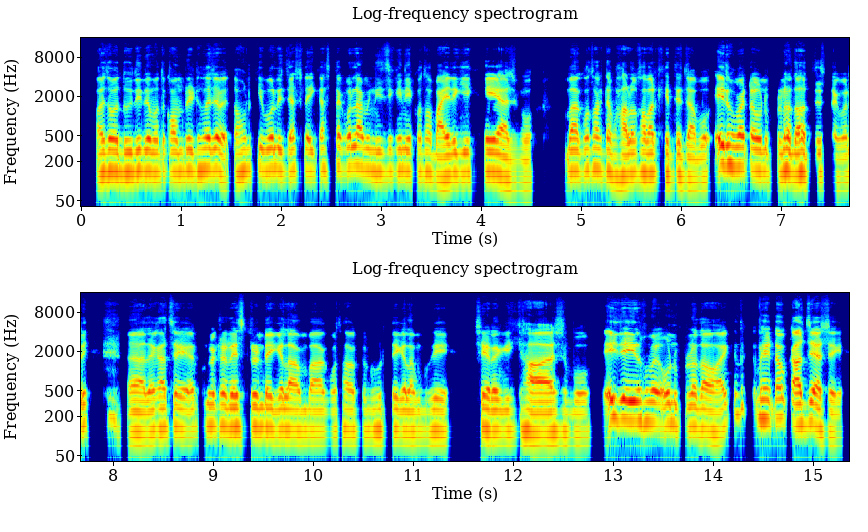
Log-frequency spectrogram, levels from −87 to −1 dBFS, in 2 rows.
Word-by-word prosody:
হয়তোবা 140 +2 +2
২ 140 - 0
দিনের 145 0 +1
মধ্যে 140 +1 -5
কমপ্লিট 140 +1 -2
হয়ে 155 0 +1
যাবে। - - +3
তখন 140 +3 -4
কি - - -8
বলি 155 -1 +1
যে, - - -4
"আসলে 150 - -6
এই 140 - -11
কাজটা 155 +2 -5
করলে 165 +1 +1
আমি 155 - -4
নিজেকে 145 +1 -6
নিয়ে 145 - -2
কোথাও 140 -1 -5
বাইরে 120 +3 +3
গিয়ে 140 0 -3
খেয়ে 140 -1 +4
আসব। 100 -1 -10 0.5
বা 150 - +4
কোথাও 155 +1 -2
একটা 145 - -2
ভালো 130 +1 +2
খাবার 135 -1 +1
খেতে 130 -1 -3
যাবো।" 115 0 -1 0.2
এরকম 175 -2 +4
একটা 165 -2 -1
অনুপ্রেরণা 145 +1 -1
দেওয়ার 130 -1 +3
চেষ্টা 135 - -6
করি। 150 +6 -2 0.4
আ - - -1 0.2
দেখা 130 +3 +1
যাচ্ছে 135 +2 -2 0.2
কোনো 150 - -7
একটা 145 0 +1
রেস্টুরেন্টে 140 0 +1
গেলাম 130 -1 +2
বা 120 - +2 0.2
কোথাও 125 +1 -5
একটু 125 - -15
ঘুরতে 130 -1 -8
গেলাম, 120 -1 0
ঘুরে 125 +1 -3 0.4
সেখানে 130 -3 +3
গিয়ে 125 0 -6
খাওয়া 115 -2 +6
আসব। 120 -1 -10 0.4
এই - - +6
যে 185 - +7
এইরকমের 170 -1 +4
অনুপ্রেরনা 145 -2 -2
দেওয়া 125 -2 +4
হয়। - - +1
কিন্তু 215 +8 -10 0.3
এটাও 185 +1 +1
কাজে 155 +2 +6
আসে। 120 -3 -3
140 Hz, 245 wpm, -22 LUFS, 130-150 Hz, 0.5 s, যে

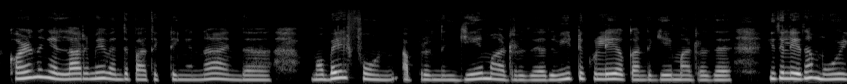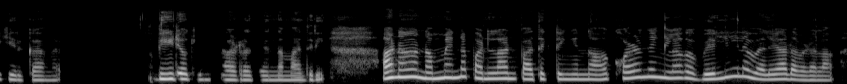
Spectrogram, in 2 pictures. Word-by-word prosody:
குழந்தைங்க 305 +3 +4
எல்லாருமே 255 +3 +1
வந்து 240 +1 -4
பாத்துக்கிட்டீங்கன்னா, 220 +1 -5 0.2
இந்த 215 0 -6 0.7
மொபைல் 275 +7 +4
ஃபோன், 230 -5 -2 0.2
அப்புறம் 215 +1 -6
இந்த 210 0 -5 0.2
கேம் 255 +3 +2
ஆட்றது. 205 -1 -5
அது 210 - -3
வீட்டுக்குள்ளயே 250 -2 +1
உக்காந்து 210 -1 -5
கேம் 220 0 -1
ஆட்றது. 205 0 -4 0.5
இதிலேயே 265 -2 +5
தான் 300 -2 +4
மூழ்கி 240 0 -1
இருக்காங்க. 200 -1 -7 1.1
வீடியோ 255 +1 +6
கேம்ஸ் 220 -1 -12
ஆட்றது 210 -1 -5
இந்த 205 0 -4
மாதிரி. 220 +1 -4 0.7
ஆனா, 330 +3 +8 0.2
நம்ம 280 +3 +5
என்ன 325 +3 +3
பண்ணலான்னு 265 -1 +2
பாத்துக்கிட்டீங்கன்னா, 235 -1 -1 0.2
குழந்தைங்களாக 300 -1 +1 0.2
வெளியில 310 +10 +2
விளையாட 240 +1 0
விடலாம். 200 -1 -6
240 Hz, 120 wpm, -24 LUFS, 215-270 Hz, 1.1 s, ஆனா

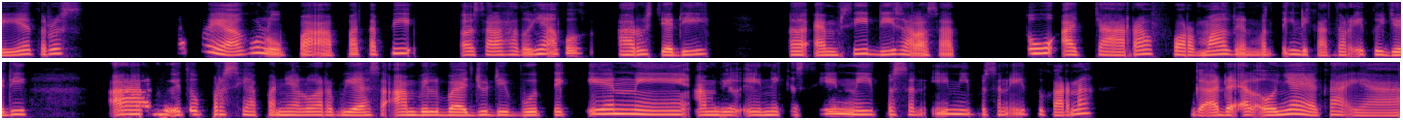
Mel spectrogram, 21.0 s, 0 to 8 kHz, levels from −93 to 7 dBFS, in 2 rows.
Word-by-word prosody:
ye, - - +2
terus, 245 +4 -3 0.7
apa 360 - -16
ya, 230 - +5
aku 265 - -5
lupa 260 - 0 0.2
apa, - - -4
tapi, 260 0 -2 0.4
eee, 180 +1 -1
salah 185 0 -1
satunya 225 +5 +1
aku 135 0 -2 0.3
harus 190 +3 +1
jadi, 180 +6 +2 0.6
eee, 185 0 +3
MC 175 +8 0
di 195 +1 -1
salah 200 - +1
satu 255 +1 -2
acara 185 +2 0
formal 195 +1 +1
dan 90 -1 -2
penting 215 - -4
di - - 0
kantor 170 +2 -5
itu. 200 -1 -1
Jadi, 175 +5 +2 0.6
aduh, 215 -1 +3
itu 200 - 0
persiapannya 180 -3 -1
luar 175 0 +1
biasa, 165 0 +2
ambil 170 +1 +3
baju 165 +1 +4
di 175 +2 +1
butik 170 +1 -1 0.2
ini, 225 -4 +4
ambil 175 -1 +1
ini 175 +1 +1
kesini, 170 +2 0
pesen 190 0 -5
ini, 225 -1 +2
pesen 190 -1 -6
itu. 205 0 -5
Karena, 180 +10 +1 0.8
nggak 150 -4 +1
ada 175 - +6 0.2
LO-nya 185 +7 +5
ya, - - -3
Kak, 190 -2 -3
ya, 145 -1 -5
185 Hz, 145 wpm, -20 LUFS, 170-210 Hz, 0.8 s, ada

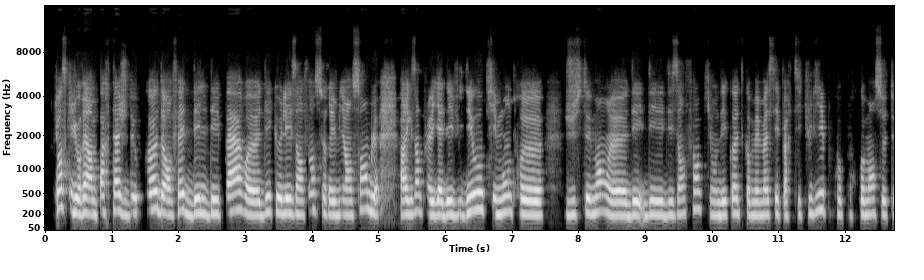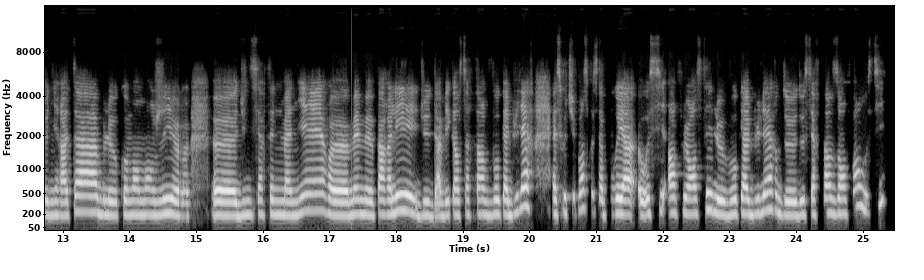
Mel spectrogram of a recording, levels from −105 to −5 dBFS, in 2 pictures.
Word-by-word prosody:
Je 270 - +2
pense 285 0 +1
qu'il 255 -5 -1
y - - +7
aurait 210 +1 +5
un 205 -1 +3
partage 235 -1 0
de 220 +3 0 0.2
code, 255 -1 +4
en 200 -2 +3
fait, 230 -3 0
dès 210 +2 +5
le 210 -2 -1
départ, 230 +5 +1
heu, 185 -1 +5
dès 225 +5 -1
que 225 0 +2
les 215 0 +3
enfants 200 +6 -3
seraient 200 -6 -2
mis 195 +1 -6
ensemble. 205 +4 0 0.3
Par 195 - +2
exemple, 230 +3 -2
il 190 0 +3
y - - +4
a 190 - +5
des 195 +2 +3
vidéos 220 +8 +2
qui 255 -5 -4
montrent, 220 0 -1
heu, 195 -1 +5 0.4
justement, 210 +4 0 0.3
des 185 +1 +2
des 195 +1 0
des 190 +2 -5
enfants 260 +7 -5
qui 230 -7 -14
ont 185 - -4
des 185 +1 0
codes, 210 +1 -3
quand 195 - -3
même, 185 0 -2
assez 190 +2 -2
particuliers, 200 +6 -5 0.2
pour 200 -2 -8
pour 195 -2 -22
comment 200 +1 -1
se 205 - -8
tenir 190 -1 -4
à 185 0 0
table, 230 -4 +2
comment 195 +1 -3
manger, 195 +2 0
heu 190 - +3 0.5
heu, 185 -1 +6
d'une 190 +2 -4
certaine 195 0 -5
manière, 230 +6 -2
heu, 185 -2 +6
même 200 0 -1
parler 215 +3 +2
du 190 +1 -4
d'avec 190 +2 -3
un 195 - 0
certain 200 +1 -4
vocabulaire. 205 +9 0 0.3
Est-ce 205 +1 -2
que 225 - -2
tu 225 0 -9
penses 270 +2 -3
que 245 - -11
ça 205 -4 -4
pourrait 205 +2 +2
a 195 -1 +3
aussi 210 +5 -1
influencer 215 +2 -1
le 210 -4 +3
vocabulaire 210 +6 -1
de 190 -2 0
de 195 +2 -3
certains 210 +1 -4
enfants 210 +9 -2
aussi? 275 - -7
205 Hz, 200 wpm, -23 LUFS, 190-225 Hz, 0.5 s, y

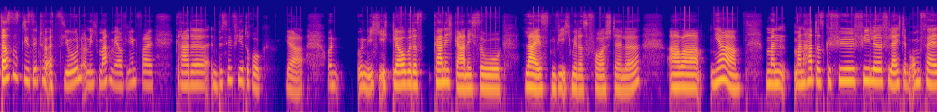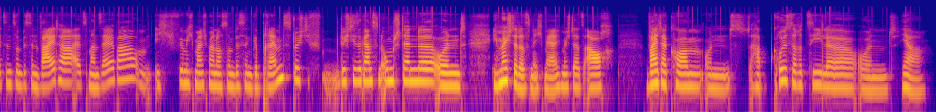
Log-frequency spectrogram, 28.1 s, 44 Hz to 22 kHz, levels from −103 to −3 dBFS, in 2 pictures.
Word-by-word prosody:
Das 260 +6 +8
ist 315 -2 -7
die 255 - -3
Situation 230 0 -5
und 255 - -9
ich 205 +1 -10
mache 220 +4 -2
mir 195 -3 -6
auf 195 - -16
jeden 225 +3 -11
Fall 205 -4 -6 0.3
grade 205 -1 -2
'n 200 - -8
bisschen 215 +6 -9
viel 250 -1 -7
Druck, 180 -8 -8 0.2
ja. - - -6 0.3
Und 200 -2 -9 0.3
und 180 +2 -4
ich 175 +5 -6
ich - - -7
glaube, 210 +1 +3
das 205 0 -2
kann 225 0 +5
ich 225 -1 -3
gar 170 -2 +3
nicht 170 0 -5
so 165 -1 0 0.4
leisten, 170 -2 +3
wie 180 - -4
ich 165 - -12
mir 170 - -2
das 160 -1 -5
vorstelle. 160 +5 -4 0.4
Aber, 180 -1 +2
ja, 210 -7 +3 0.4
man 210 -1 0
man 210 +1 0
hat 250 0 +3
das 230 -1 -3
Gefühl, 245 +1 -1
viele 245 -2 +1
vielleicht 215 -2 0
im 215 - -6
Umfeld 215 -2 -1
sind 210 -1 -5
so - - -4
'n - - -5
bisschen 190 -3 -6
weiter 225 +5 +4
als 200 0 -6
man 175 -2 -2
selber. 260 +8 0
Hm, 195 -4 -12
ich 195 0 -12
fühle 220 - -4
mich 210 0 -4
manchmal 200 0 -1
noch 185 -1 -1
so 190 - -6
'n 185 - -1
bisschen 185 0 -4
gebremst 190 - 0
durch 260 -1 +1
die 250 - -15
v - - -16
durch 235 -4 -4
diese 240 0 +2
ganzen 240 +2 +3
Umstände 240 -1 +4
und 195 -1 +4 0.4
ich 195 - +1
möchte 240 -2 +8
das 165 -1 +1
nicht 165 0 -5
mehr. 155 -1 +1
Ich 175 - -3
möchte 180 0 -3
jetzt 170 - -5
auch 175 +1 +3 0.5
weiterkommen 195 -2 +5
und 165 -1 -5 0.3
habe 180 -1 -6
größere 230 -5 +1
Ziele, 180 -4 -1
und 150 0 -7
ja. 150 -5 -2
200 Hz, 185 wpm, -25 LUFS, 180-230 Hz, 0.5 s, Das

